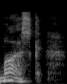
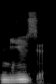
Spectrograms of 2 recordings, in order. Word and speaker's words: MUSQ: in music industry ETF it's almost sounds like it should be for Elon Musk because it seems like it's pronounced musk but it's m musq I'm not going to try to pronounce uh mus Q music I think that one's music is that supposed to be pronounced music I think that one's pronounced music all right all right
